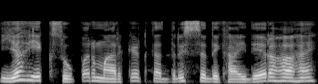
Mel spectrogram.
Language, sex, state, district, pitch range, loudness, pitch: Hindi, male, Uttar Pradesh, Lucknow, 130-165 Hz, -17 LUFS, 150 Hz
